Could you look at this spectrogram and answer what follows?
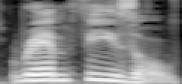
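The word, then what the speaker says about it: ramfeezled: fun word to say you should say it Ram feasel yeah I liked it better the way you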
